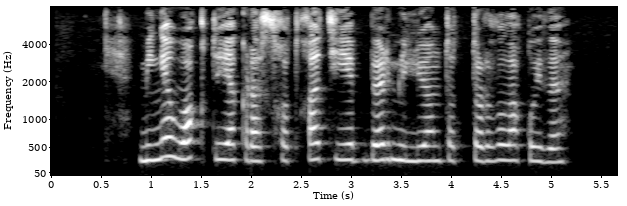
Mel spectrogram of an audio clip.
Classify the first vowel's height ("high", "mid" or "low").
high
